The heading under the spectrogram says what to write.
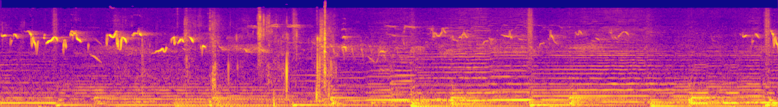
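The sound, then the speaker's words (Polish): A dunnock sings a rapid, high warbling jingle from the crowns of fir trees in a forest, its bursts recurring throughout, layered over steady low droning tones and some faint rustling or footstep-like sounds. “Tutaj ładnie śpiewa jeszcze puchacz Pokrzywnica.”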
